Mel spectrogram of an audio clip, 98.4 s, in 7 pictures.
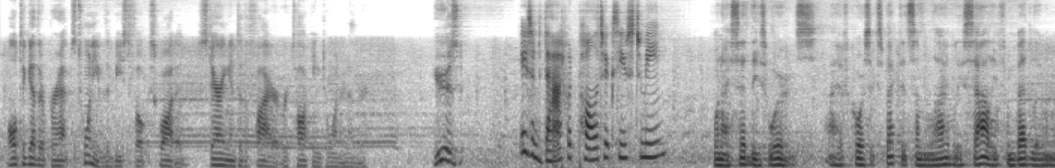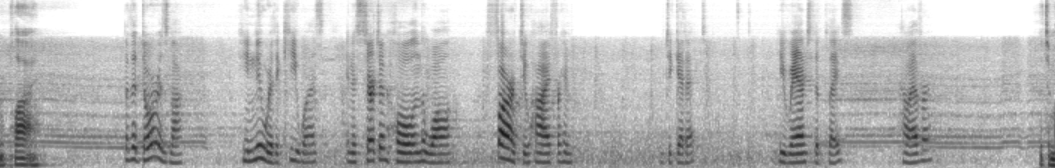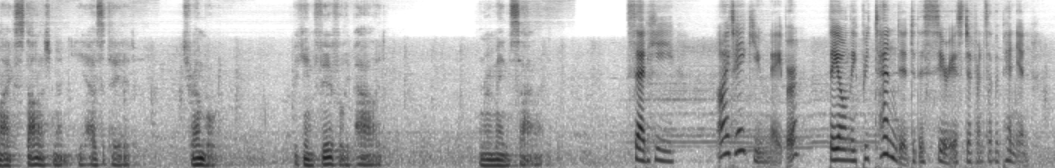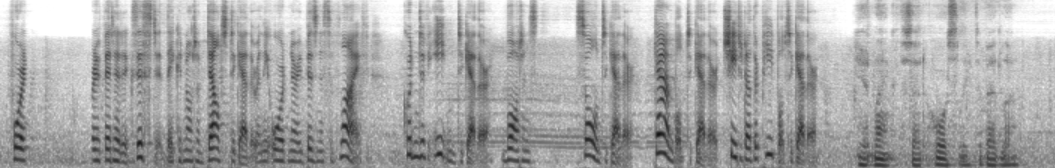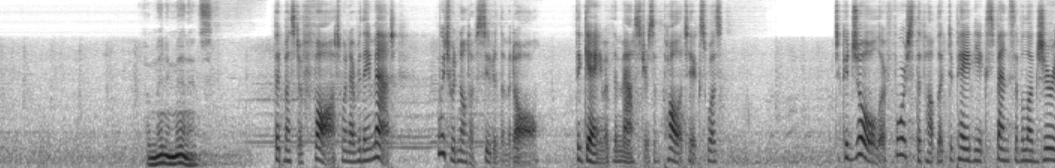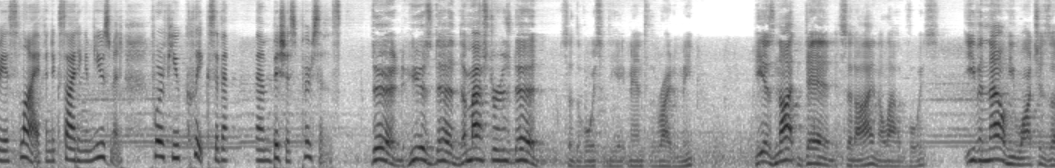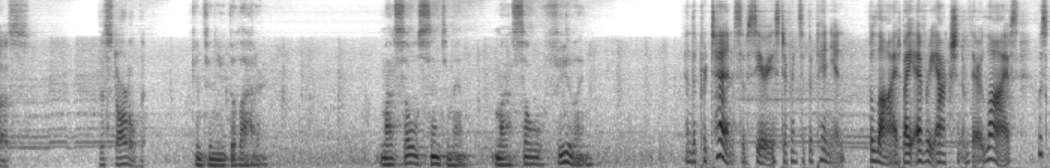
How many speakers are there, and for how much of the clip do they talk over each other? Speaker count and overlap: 4, no overlap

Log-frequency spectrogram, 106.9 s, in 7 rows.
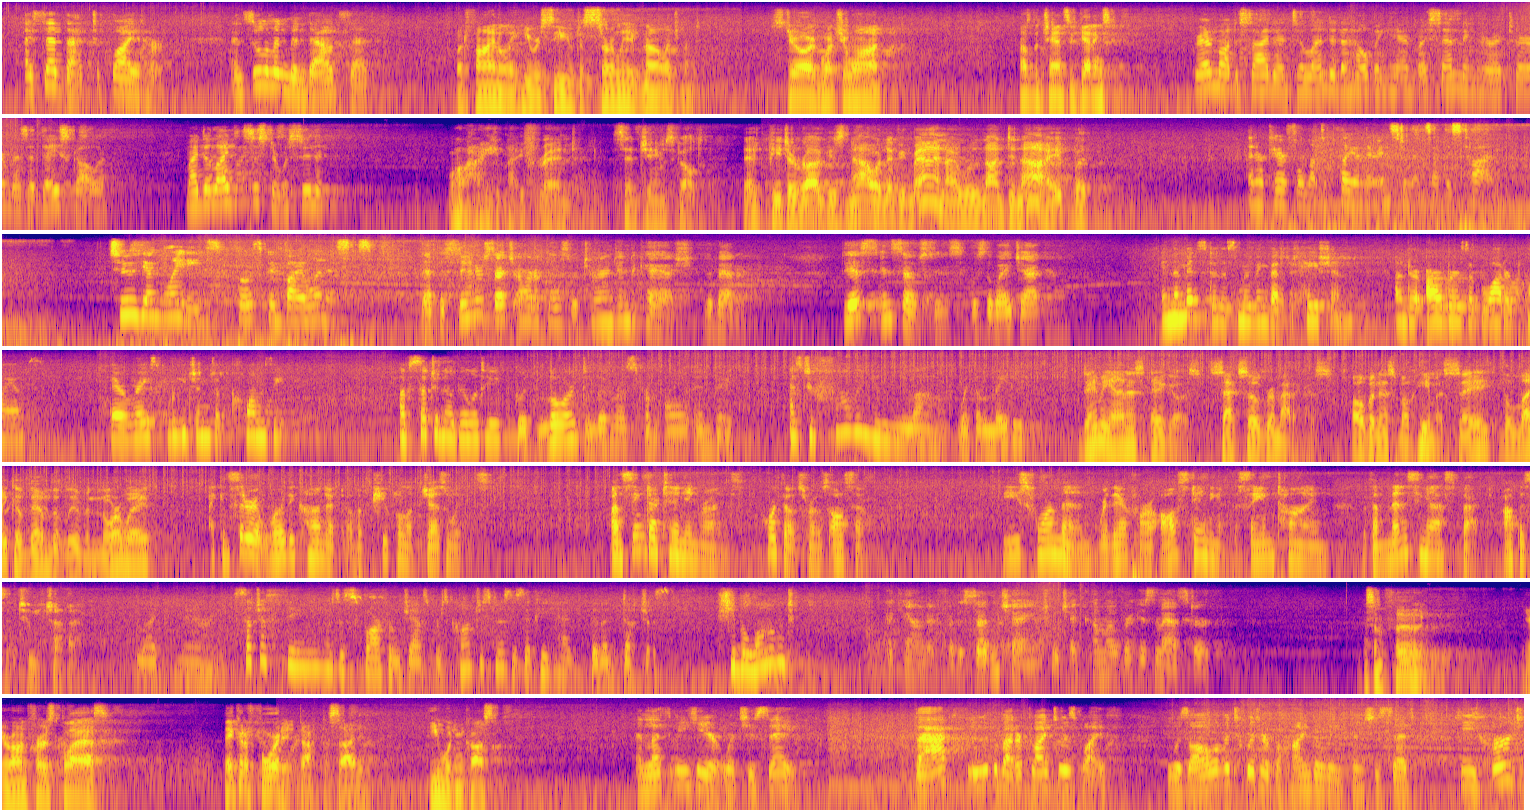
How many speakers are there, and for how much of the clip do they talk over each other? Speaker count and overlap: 10, no overlap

